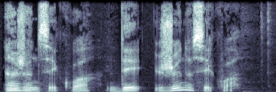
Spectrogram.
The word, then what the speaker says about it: je ne sais quoi: And then phonetically, of course, it's the same pronunciation, okay? Un je ne sais quoi, des je ne sais quoi.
